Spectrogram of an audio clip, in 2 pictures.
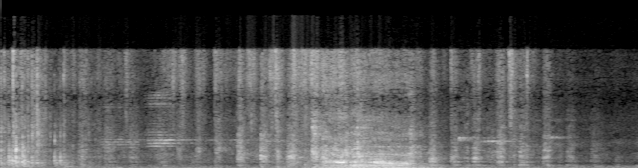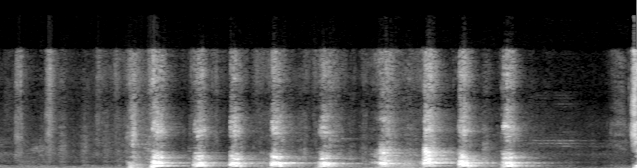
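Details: A pet Rottweiler, trained since young to check "who's there", gives a run of deep, rhythmic guarding barks, about two a second, after a quiet start, as if someone has come.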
